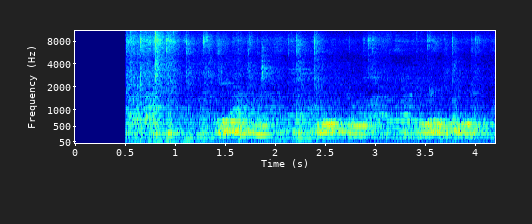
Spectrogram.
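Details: Kaldume pigeon indoors giving soft, low cooing phrases that swell and fade roughly once a second, with faint background hiss.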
